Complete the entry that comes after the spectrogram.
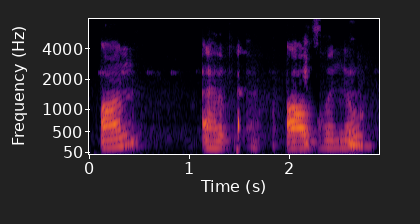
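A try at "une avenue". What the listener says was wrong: It's yun. Children कह रही हूँ दोस्तों, आपको यू की साउंड निकालनी जरूरी है. This is not English polite. You have to से यू. यून avenue.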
